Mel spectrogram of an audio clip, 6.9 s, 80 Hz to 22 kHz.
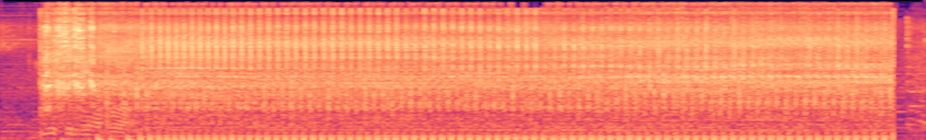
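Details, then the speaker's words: Bajaj Dominar 400 BS6, engine sound suddenly changed on a Gujarat road trip; steady chugging with hard, uneven pulsing beat, abnormal engine noise, cause unclear. "Gujarat के trip पे मेरी bike के साथ एक problem हो रही थी। आवाज़ अचानक से चेंज हो"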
